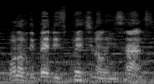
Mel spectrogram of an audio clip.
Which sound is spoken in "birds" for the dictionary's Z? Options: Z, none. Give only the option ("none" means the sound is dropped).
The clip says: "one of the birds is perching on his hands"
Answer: none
